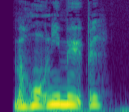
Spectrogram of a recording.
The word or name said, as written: mahognimøbel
